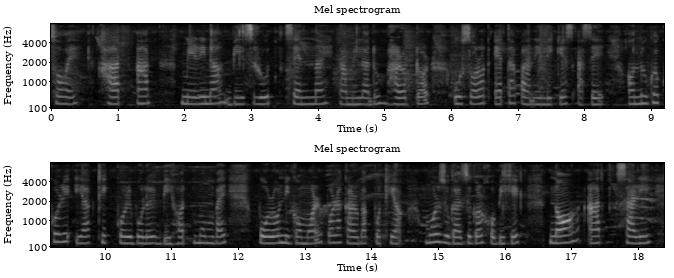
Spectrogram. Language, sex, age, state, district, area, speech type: Assamese, female, 18-30, Assam, Majuli, urban, read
